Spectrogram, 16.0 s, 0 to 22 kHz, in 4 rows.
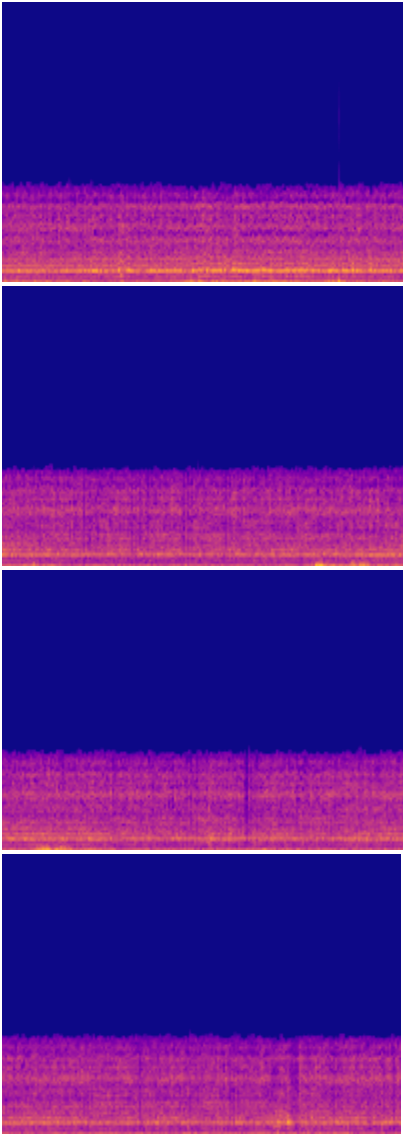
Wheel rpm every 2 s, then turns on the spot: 110, 120, 110, 110, 110, 110, 110, 110.
none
